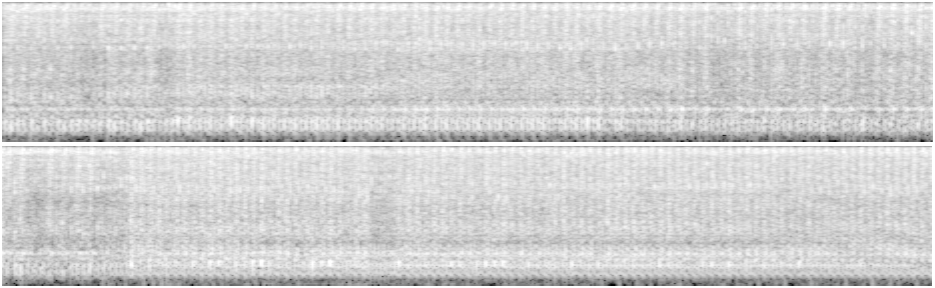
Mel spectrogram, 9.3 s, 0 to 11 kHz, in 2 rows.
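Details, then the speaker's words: Saito FA-56 four-stroke model engine, first run after teardown, cleaning and bearing replacement, 12x6 prop, OS F plug, 5% fuel: crisp fast even buzz, steady pitch, no misses or rattles, slightly rich of peak; running cleanly. "I tore it down, cleaned it up, replaced the bearings. It's a looks like a relatively moderate time engine. As you can see, it runs like a champ."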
